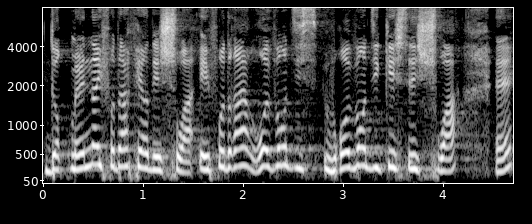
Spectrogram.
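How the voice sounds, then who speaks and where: At a moderate pace, the speech plays out with noticeable noise in the background. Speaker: audience participant in public debate. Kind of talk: public debate speech. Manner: halting, many repetitions.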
